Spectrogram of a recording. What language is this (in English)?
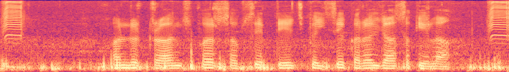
Bhojpuri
